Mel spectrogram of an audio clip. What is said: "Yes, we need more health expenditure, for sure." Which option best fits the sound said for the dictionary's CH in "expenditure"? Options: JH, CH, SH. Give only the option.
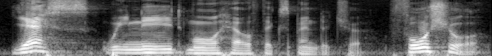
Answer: CH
